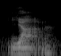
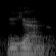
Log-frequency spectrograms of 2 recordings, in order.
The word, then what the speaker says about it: ian: set up with this Ian is not pronounced Yan it is pronounced Yen e long e short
